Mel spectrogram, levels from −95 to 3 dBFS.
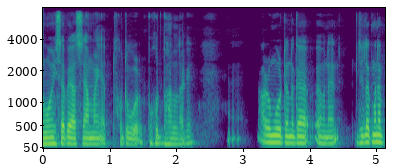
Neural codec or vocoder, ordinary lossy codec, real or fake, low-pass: none; none; real; 7.2 kHz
